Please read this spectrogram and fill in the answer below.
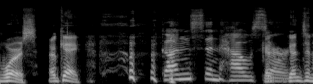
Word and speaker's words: Gonsenhauser: Gunsenhauser, just in Gunsenhauser.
